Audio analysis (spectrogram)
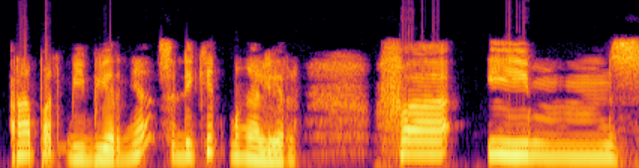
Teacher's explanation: Mim sukun bertemu dengan sin. Dibaca terang jelas mim sukunnya ya. Rapat bibirnya sedikit mengalir.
